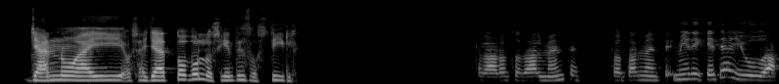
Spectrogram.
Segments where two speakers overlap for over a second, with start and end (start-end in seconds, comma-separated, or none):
none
